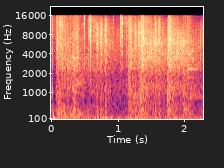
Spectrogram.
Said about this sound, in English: Oh shit, that thing's already got its laser going again. Take cover behind those wall panels.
